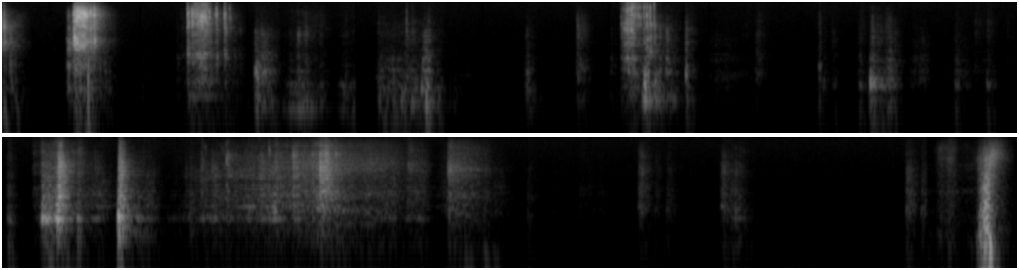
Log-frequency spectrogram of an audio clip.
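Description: Sharp clicks and knocks of scooter parts being handled during disassembly, with a scraping rustle from about six to seven and a half seconds as a deck cover is worked loose.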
